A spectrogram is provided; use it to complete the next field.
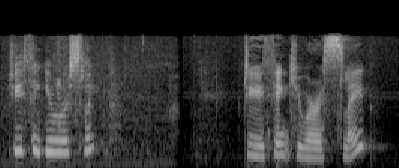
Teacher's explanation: her voice goes up at the end of the sentence we call this a rising tone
